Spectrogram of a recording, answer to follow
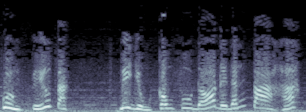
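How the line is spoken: Furious shouting scolding. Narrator (Vietnamese): Đồng mổ cả giận quát mắng

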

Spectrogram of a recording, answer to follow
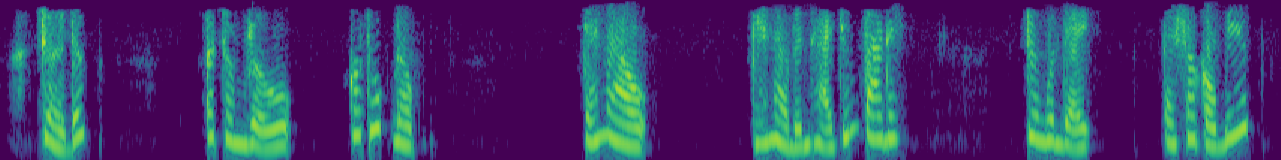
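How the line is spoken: Frightened, trembling. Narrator (Vietnamese): Ngũ cô sợ hãi, run cả người, nói

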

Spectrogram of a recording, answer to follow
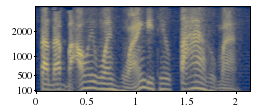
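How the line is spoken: Sneering. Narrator (Vietnamese): cười khẩy nói

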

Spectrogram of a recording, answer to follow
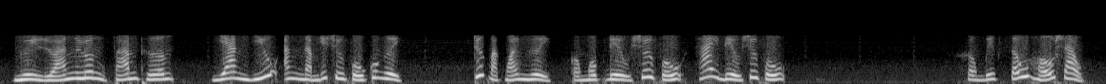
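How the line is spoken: Smiling. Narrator (Vietnamese): Lý Mạc Sầu mỉm cười nói

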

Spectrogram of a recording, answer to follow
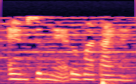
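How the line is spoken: Gentle. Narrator (Vietnamese): Nàng dịu dàng nói

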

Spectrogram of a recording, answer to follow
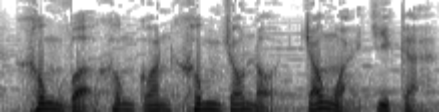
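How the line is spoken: Deadpan. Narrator (Vietnamese): Ông Thu nói với giọng tỉnh queo

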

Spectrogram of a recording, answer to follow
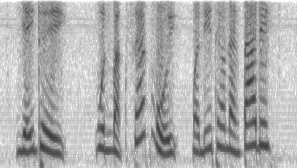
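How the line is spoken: Angry. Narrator (Vietnamese): Quách Phù tức giận

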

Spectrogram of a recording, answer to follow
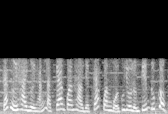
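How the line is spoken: Loud shout. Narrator (Vietnamese): Người đứng giữa quát lớn

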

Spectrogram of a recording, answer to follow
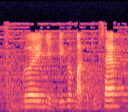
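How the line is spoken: Sighing. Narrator (Vietnamese): Tiểu Phi thở dài

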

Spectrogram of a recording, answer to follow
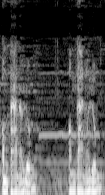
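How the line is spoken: Soft cold laughing voice. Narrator (Vietnamese): một thân ảnh khe khẽ cười lạnh nói

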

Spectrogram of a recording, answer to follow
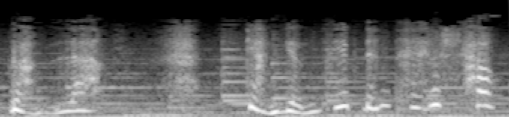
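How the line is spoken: Trembling question. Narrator (Vietnamese): Dương phu nhân run rẩy hỏi

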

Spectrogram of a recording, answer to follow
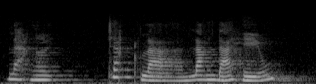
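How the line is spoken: Very soft question. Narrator (Vietnamese): hỏi thật khẽ

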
